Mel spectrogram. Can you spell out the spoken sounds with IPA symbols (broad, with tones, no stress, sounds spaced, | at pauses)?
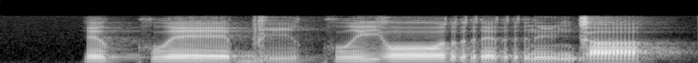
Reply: ɪ˦ kʷ eː˦˨ b iː˨ kʷ i˦ j oː˦ r ɪ˨ r ĩ˨ ɡ a˨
